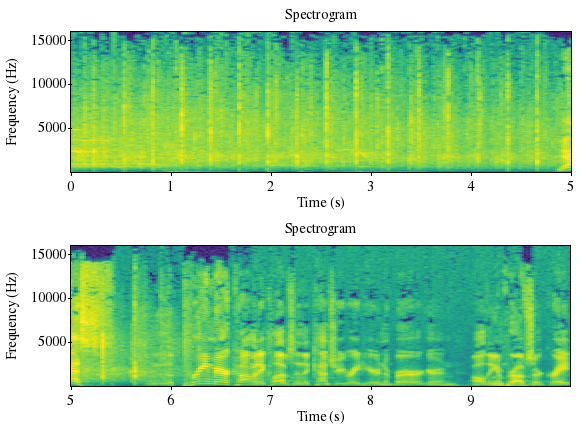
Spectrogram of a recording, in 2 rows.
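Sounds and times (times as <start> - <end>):
audience applause at a comedy club in Pittsburgh: 0.0 - 6.5
speech: 4.8 - 9.9.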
